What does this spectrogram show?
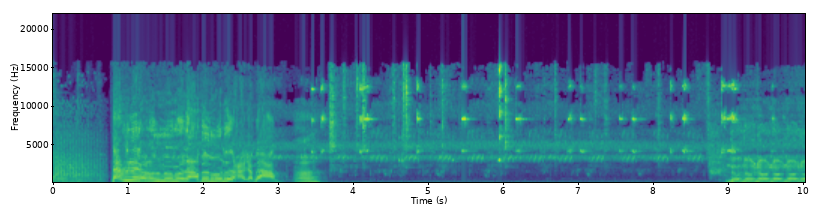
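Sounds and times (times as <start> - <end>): insects trilling: 0.9 - 10.0
person speaking: 1.4 - 3.7, 8.8 - 10.0.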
